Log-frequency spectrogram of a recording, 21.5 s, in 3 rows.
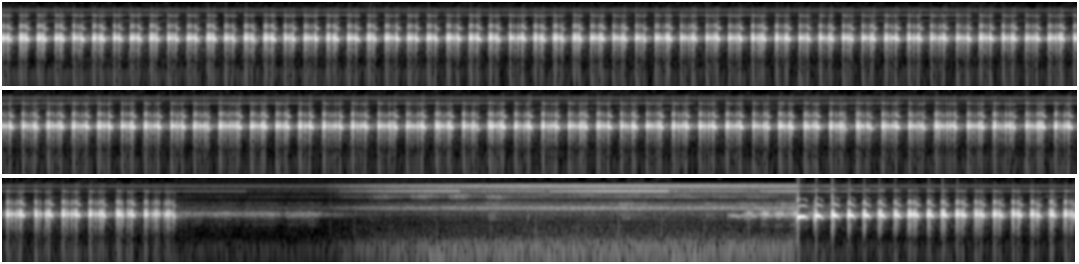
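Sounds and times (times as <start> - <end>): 
Asian common toad trilling: 0.0 - 21.4.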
